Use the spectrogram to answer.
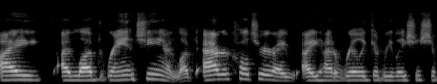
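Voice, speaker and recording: On a very clean recording with a silent background, a woman speaks at a medium pitch in a monotone, flat intonation. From US West, southern Utah. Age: 30s. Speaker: rancher. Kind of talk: interview.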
